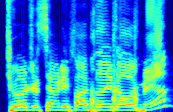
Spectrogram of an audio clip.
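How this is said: The voice rises at the end like a question. The claim is now in doubt.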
